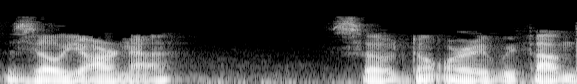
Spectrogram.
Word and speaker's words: Zilyana: And then Zilyana, or Zilyana, which is pronounced Zilyarna.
